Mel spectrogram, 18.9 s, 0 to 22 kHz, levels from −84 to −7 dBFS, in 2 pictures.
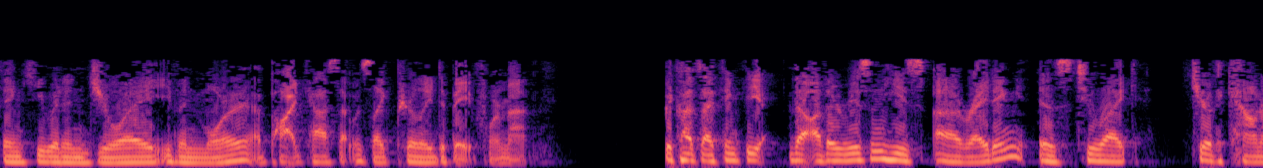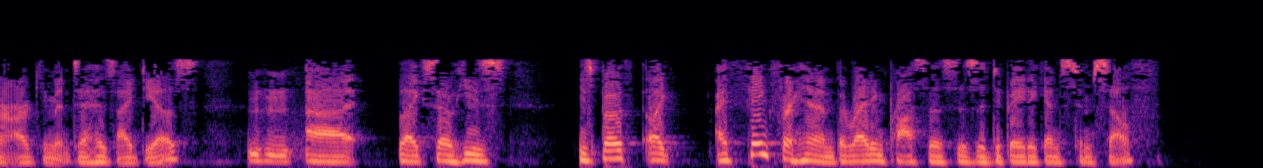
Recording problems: distortion; slight; 4% of the sound clipped
garbled, watery; slightly; nothing above 6 kHz

